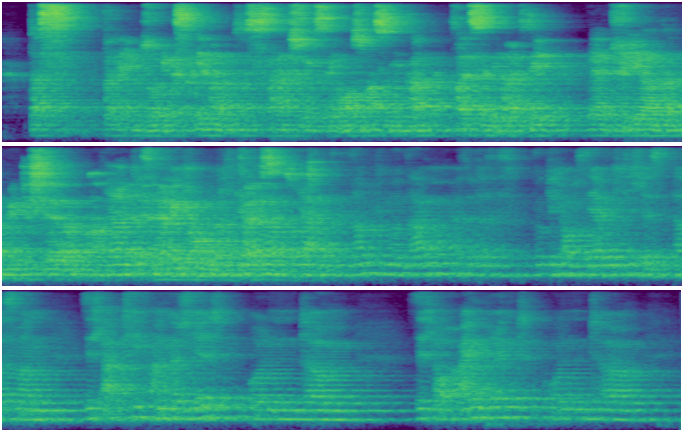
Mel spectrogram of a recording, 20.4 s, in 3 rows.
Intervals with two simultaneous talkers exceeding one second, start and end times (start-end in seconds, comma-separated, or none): 7.8-10.0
